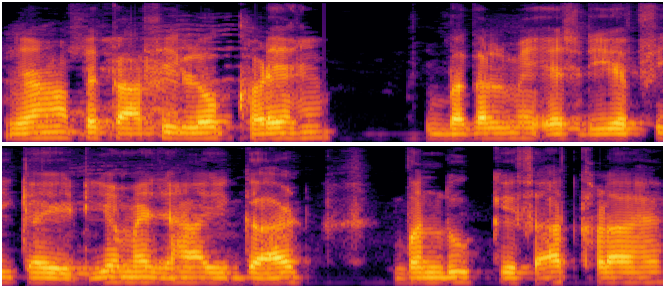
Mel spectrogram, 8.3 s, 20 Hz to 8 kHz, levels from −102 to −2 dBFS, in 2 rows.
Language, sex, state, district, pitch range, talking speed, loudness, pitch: Hindi, male, Uttar Pradesh, Gorakhpur, 105-115 Hz, 145 wpm, -17 LUFS, 110 Hz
